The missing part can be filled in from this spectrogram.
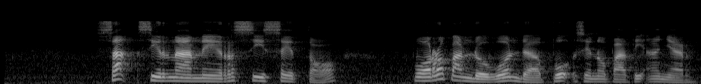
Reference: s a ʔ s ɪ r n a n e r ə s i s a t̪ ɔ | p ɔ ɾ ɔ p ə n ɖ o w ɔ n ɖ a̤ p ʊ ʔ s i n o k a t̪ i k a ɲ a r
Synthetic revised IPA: s a ʔ s i r n a n e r ə s i s e t̪ ɔ | p ɔ ɾ ɔ p a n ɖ o w ɔ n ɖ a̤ p ʊ ʔ s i n o p a t̪ i ʔ a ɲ a r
